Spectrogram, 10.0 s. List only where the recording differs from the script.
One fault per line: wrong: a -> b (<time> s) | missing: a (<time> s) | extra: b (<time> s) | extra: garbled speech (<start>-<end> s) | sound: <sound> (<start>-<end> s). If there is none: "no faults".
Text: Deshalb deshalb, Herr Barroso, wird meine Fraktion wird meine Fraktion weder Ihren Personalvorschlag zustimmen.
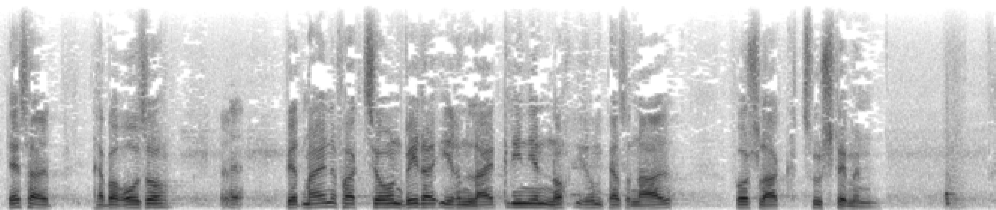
missing: deshalb (0.5 s)
sound: laugh (2.2-2.4 s)
wrong: wird meine Fraktion weder Ihren -> weder Ihren Leitlinien noch Ihrem (4.0 s)
sound: whoosh (9.4-9.7 s)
